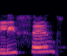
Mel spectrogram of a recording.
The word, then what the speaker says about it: listen: They listened to music. The first thing here is that we don't pronounce the T. We say listen.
